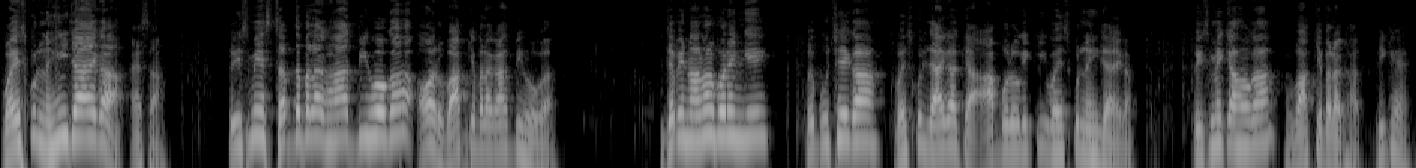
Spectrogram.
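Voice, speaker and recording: A man with a fairly high, very lively voice teaches an exam-prep grammar lecture. He keeps repeating his examples and throws quick questions back at the class. His delivery swings widely up and down as he drills each point. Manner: explains by repeating and quizzing students.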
